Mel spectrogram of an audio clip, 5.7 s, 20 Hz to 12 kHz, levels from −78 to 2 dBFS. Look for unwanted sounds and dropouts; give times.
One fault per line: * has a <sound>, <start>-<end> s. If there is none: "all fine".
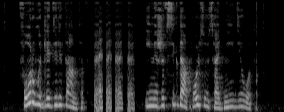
* has a laugh, 1.9-2.7 s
